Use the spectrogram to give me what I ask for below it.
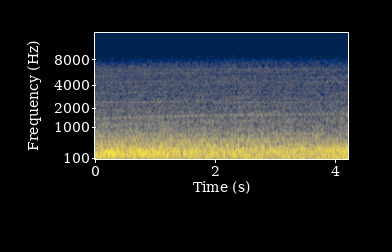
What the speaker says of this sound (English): let's push the throttles forward.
